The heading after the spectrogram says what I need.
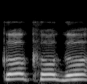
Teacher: आपण जेव्हा क ख ग असा उच्चार करतो तेव्हा त्यात अ हा स्वर मिसळून आपण त्यांचा उच्चार करतो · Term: व्यंजने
